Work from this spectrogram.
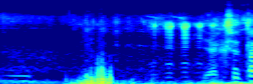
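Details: Newborn goat kid, the first of the year, giving a short harmonic bleat over heavy low rumbling and handling noise, with a few faint tonal fragments after it.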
